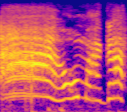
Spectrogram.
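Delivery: put-on very high, long, drawn-out child's shriek. Retelling how a little kid screamed on seeing him: imitating a kid screaming.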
